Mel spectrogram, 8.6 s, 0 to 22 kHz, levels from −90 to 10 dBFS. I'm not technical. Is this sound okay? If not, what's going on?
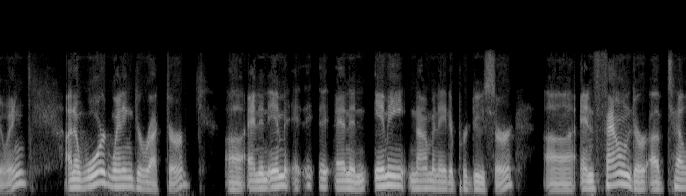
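No. Two brief glitches stand out in this speech recording.

Repeated packet loss (robotic sound), from 2.19 to 2.57 s: small pieces of the audio got lost three times in quick succession, the longest about 28 ms. The call software covered each hole by stretching the sound just before it, so this stretch comes out choppy, with pieces missing.

Lost packet rebuilt from error correction, from 7.33 to 7.43 s: a few small chunks of audio went missing, but the chunk after each one carried a rough backup copy. The software played those copies, so there's no gap, just about 60 ms that sounds grainier and noisier.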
